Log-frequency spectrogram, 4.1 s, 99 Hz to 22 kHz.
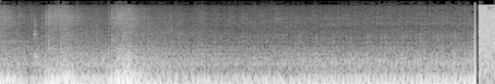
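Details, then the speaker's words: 1968 VW Type 3 Fastback, air-cooled, cold start after new IRS subframe, engine and transmission install, having sat a couple days: deep, steady, slightly uneven low idle, no knocks or rattles; starts easily and idles fine cold, with no fuel leaks. "All right, let's see what happens if we try to start it. There it is. This car is always started up nice and easy."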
